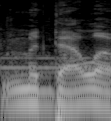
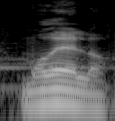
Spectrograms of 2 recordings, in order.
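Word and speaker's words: Modell's: He grabs I think it was like Medel or something like that which I know I know Modell I should say it correctly but he grabs like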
